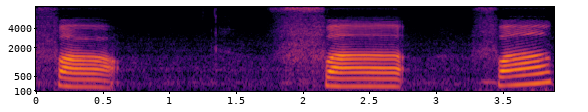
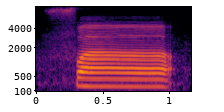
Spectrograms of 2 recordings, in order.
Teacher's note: فا لیٹر کے نکلنے کی جگہ کے سامنے کے دو دانتوں کے کنارے جب نیچے زبان کے یعنی کہ جو نیچے ہمارے ہونٹ ہیں، ہونٹ کے تری والے حصے سے جب لگتے ہیں، سامنے کے دانتوں کے کنارے جب نیچے ہونٹ کے تری والے حصے سے لگتے ہیں تو فا ادا ہوتا ہے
